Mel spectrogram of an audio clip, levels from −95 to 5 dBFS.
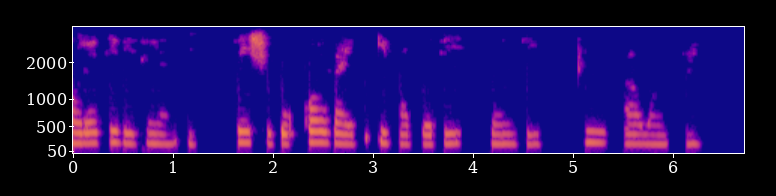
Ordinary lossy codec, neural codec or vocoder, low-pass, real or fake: none; none; 3.6 kHz; real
